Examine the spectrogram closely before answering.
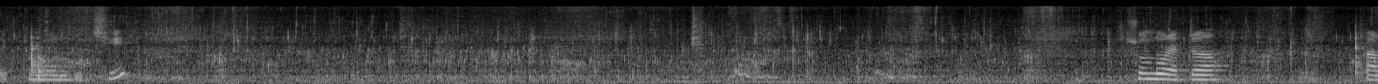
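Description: A wooden spoon stirs a thick stew in a metal pot.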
